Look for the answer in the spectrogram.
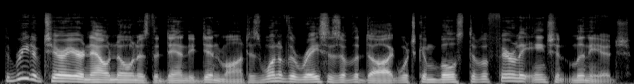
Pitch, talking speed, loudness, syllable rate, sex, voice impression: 110 Hz, 245 wpm, -19 LUFS, 5.6 syllables/s, male, very masculine, very adult-like, slightly old, very thick, very tensed, very powerful, bright, hard, very clear, fluent, slightly raspy, very cool, very intellectual, very sincere, very calm, very mature, very friendly, very reassuring, unique, slightly elegant, very wild, sweet, very lively, kind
